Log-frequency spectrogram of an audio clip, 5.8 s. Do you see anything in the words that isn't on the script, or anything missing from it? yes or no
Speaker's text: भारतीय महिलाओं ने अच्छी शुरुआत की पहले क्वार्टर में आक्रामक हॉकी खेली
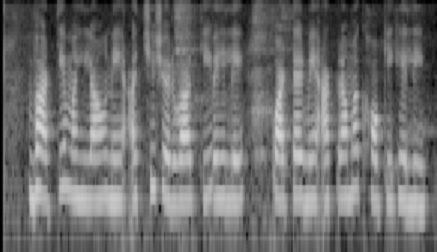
no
